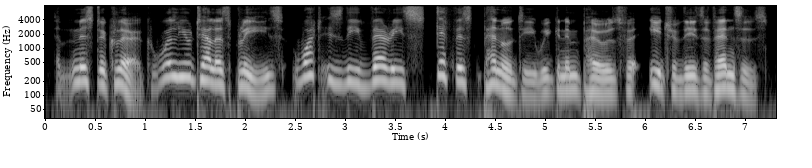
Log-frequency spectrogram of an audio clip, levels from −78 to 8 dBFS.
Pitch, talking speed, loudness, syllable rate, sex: 155 Hz, 170 wpm, -18 LUFS, 4.5 syllables/s, male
